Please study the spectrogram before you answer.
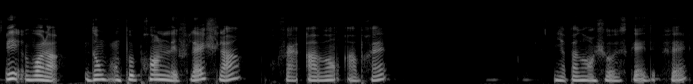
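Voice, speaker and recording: Casual woman walking through software steps. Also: medium pitch, steady tone, normal speed, gravelly, dry recording. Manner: casual, step-by-step explaining with fillers. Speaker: astrophotography tutorial host. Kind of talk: screen-recorded software tutorial.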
